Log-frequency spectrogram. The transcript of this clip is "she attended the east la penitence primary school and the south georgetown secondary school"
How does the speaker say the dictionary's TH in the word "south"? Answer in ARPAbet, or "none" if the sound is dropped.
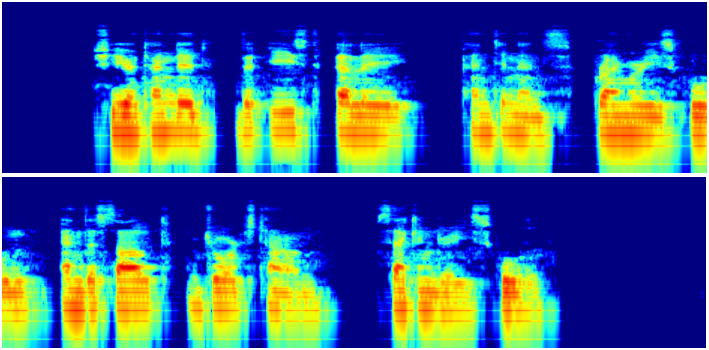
T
